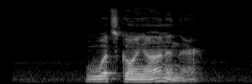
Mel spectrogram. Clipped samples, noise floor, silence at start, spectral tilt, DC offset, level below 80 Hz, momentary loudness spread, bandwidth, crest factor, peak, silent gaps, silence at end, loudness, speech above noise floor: under 0.1%; -60 dBFS; 0.85 s; -5 dB/octave; under 0.1%; -76 dBFS; 18 LU; 15.5 kHz; 18 dB; -10 dBFS; none; 0.55 s; -25 LUFS; 36 dB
